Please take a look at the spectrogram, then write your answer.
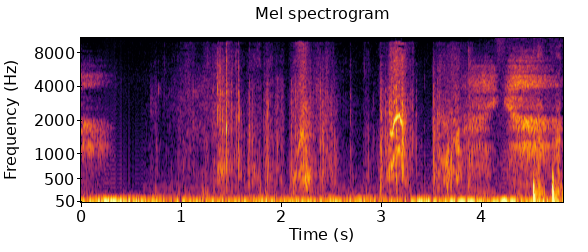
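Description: A trouser zipper is pulled up in several quick, rasping strokes, with a couple of sharp clicks at the end against a low background hum.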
